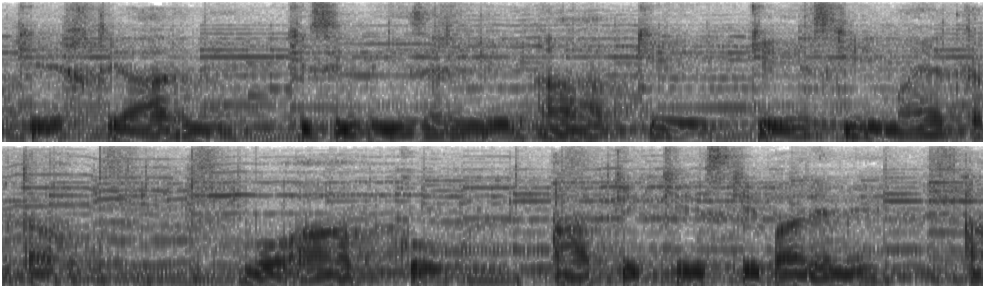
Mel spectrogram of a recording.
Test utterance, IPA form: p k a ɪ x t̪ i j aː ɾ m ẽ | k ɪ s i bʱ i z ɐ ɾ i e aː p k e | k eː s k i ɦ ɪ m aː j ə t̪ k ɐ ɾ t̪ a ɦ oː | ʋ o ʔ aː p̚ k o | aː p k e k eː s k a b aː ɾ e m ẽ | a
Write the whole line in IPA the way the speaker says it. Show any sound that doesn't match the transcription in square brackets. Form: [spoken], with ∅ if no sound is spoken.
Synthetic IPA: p k [e] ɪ x t̪ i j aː ɾ m ẽ | k ɪ s i bʱ i z ɐ ɾ i e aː p k e | k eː s k i ɦ ɪ m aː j ə t̪ k ɐ ɾ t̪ a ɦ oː | ʋ o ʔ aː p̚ k o | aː p k e k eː s k [e] b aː ɾ e m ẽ | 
